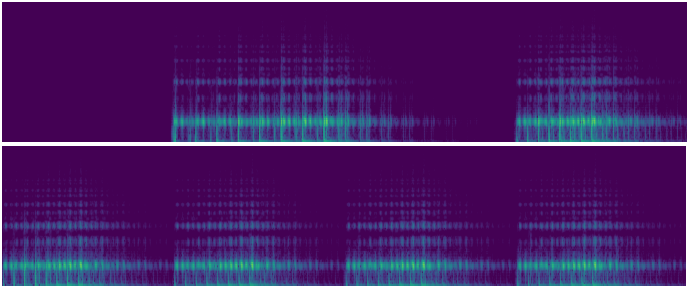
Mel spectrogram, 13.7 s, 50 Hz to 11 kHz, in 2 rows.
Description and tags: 140 bpm ATTACK LOOP 1 ELEMENT 4 mastererd 16 bit
One of the elements of the complete loop. A very specific sound played
six consecutive times in a crescendo: the first time in half the tempo
as the following. The sound reminds me of a sonar sound with a lowpass
filter on it. Mastered down to 16 bits using mastering effects from
Elemental Audio and TC.
beat, drumloop, techno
